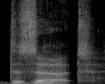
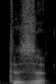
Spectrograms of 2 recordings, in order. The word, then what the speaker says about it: dessert: And I think you gave the pronunciation for the other one, I think. So, so this one here is dessert. Dessert.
